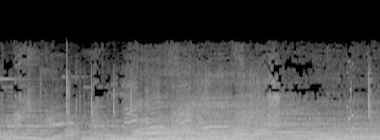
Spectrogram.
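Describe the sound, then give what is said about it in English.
A smash attack strikes an enemy in a video game, giving a loud crashing hit within a dense, continuous layer of game sound effects and music. “And then we're just gonna smash attack and off it goes.”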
